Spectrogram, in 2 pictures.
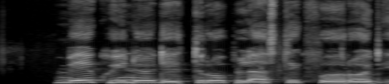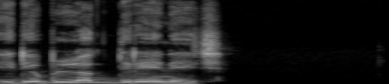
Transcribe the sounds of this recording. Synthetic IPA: mekwinodet̪ɾoplastikfɔɾodideblɔk̚dɾened͡ʒ

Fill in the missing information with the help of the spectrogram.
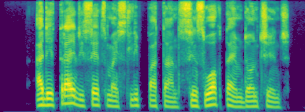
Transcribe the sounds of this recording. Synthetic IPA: aɪdetɹaɪɹisɛtmaɪslip̚ːatãnsĩnswɔktãɪ̃mdɔ̃nt͡ʃẽnd͡ʒ

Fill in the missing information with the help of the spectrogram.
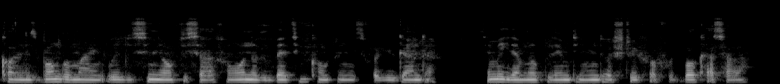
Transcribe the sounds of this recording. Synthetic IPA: kʰɔlɔnizbɔ̃ŋɡomãɪ̃nwibisĩnjɔɔfisafɹɔ̃mwɔ̃nɔvðəbɛtʰĩnkʰɔ̃mpaniz̥fɔjuɡãnda | semek̚dɛ̃mnoblẽmdiĩndɔstɹifɔ̰fut̚bɔlkʰa̰sala

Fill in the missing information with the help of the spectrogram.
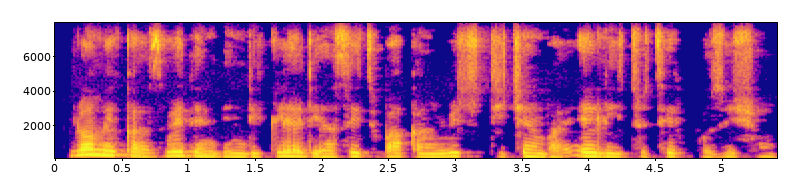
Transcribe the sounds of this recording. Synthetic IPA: lɔmekaswedɛ̃nbĩndiklɛdiasitbakãnɹit͡ʃdit͡ʃẽmbaɛlitʰutʰek̚pʰoziʃɔ̃n

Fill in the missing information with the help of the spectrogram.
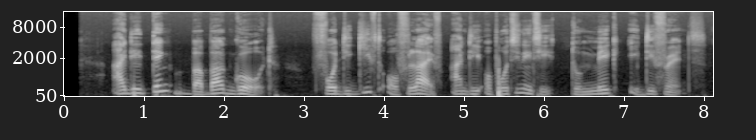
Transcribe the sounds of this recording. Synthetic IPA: ʔa̰ɪdeθɛ̃ŋk̚babaɡɔd̥ | fɔdiɡiftɔvlaɪfʔãndiʔɔpʰɔtjunitʰḭtumekedifɹɛ̰̃ns

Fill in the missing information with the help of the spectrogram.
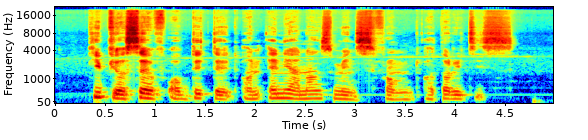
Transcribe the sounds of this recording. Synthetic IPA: kʰipjɔsɛlfɔp̚detɛdɔ̃nɛnianãʊ̃nsmɛ̃ntsfɹɔ̃mɔt̪ɔɹitʰis

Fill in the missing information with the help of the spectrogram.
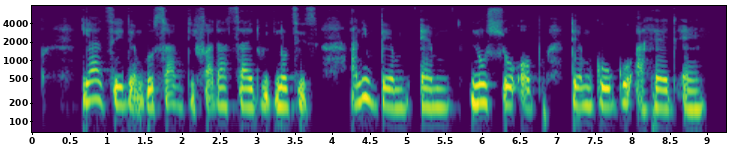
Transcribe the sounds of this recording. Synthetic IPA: jasedɛ̰̃mɡosa̰vdifa̰dasaɪdwḭdnotʰisãnifdɛ̃mɛmnoʃoʔɔ̰pd̥ɛ̃mɡoɡoʔa̰hɛdɛ̃

